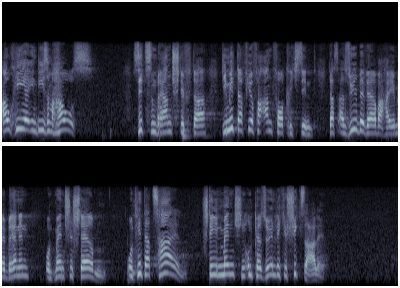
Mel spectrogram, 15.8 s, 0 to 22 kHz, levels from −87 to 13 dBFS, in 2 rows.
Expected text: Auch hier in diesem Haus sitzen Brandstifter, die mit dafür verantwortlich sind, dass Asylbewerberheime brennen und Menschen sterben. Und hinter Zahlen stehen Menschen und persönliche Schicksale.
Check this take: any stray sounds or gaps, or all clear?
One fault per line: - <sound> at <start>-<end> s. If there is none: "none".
none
